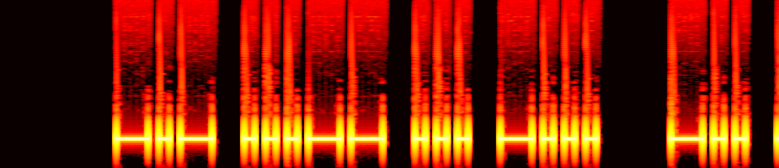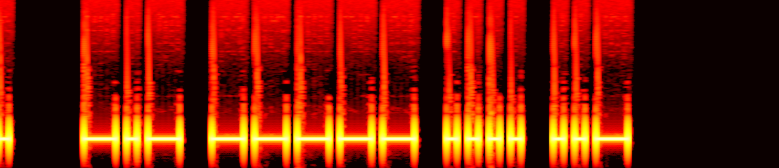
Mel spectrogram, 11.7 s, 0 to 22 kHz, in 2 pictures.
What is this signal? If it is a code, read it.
Morse code, heard as a keyed tone, about 16 wpm, 700 Hz. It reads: K3SB DE K0HU
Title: USA Callsign DE Callsign - 4 Characters - 15wpm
